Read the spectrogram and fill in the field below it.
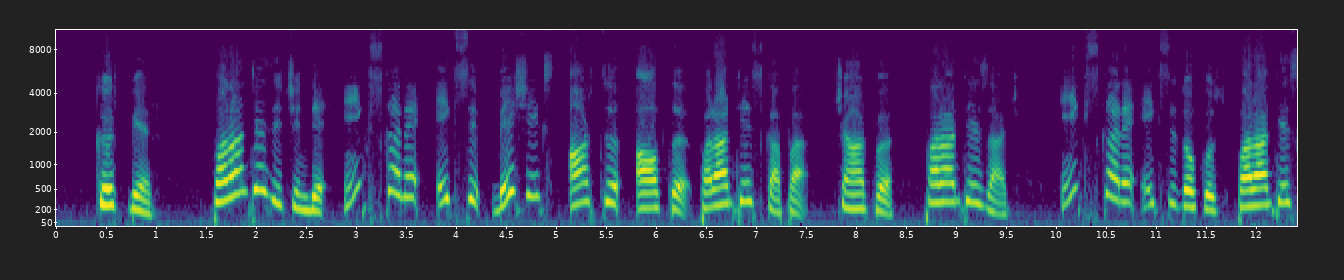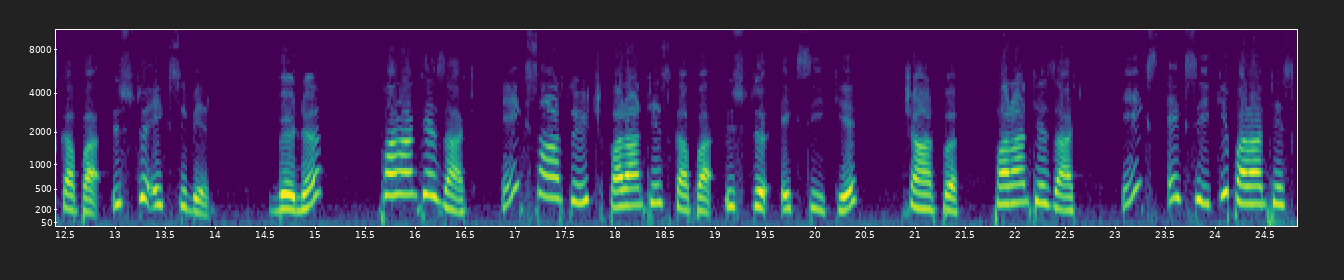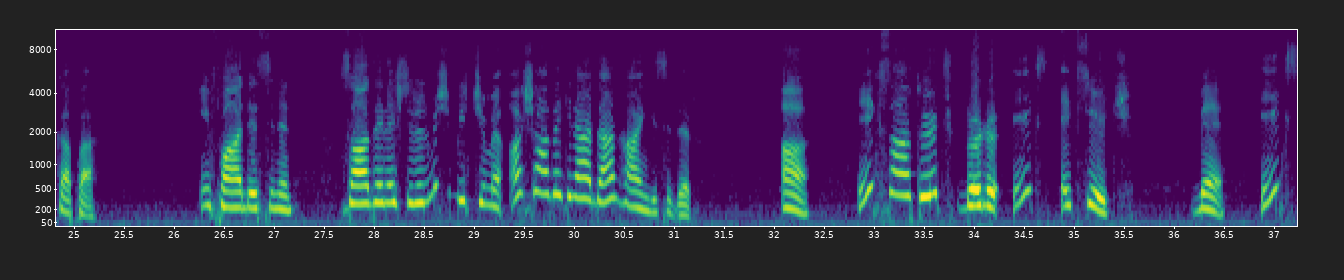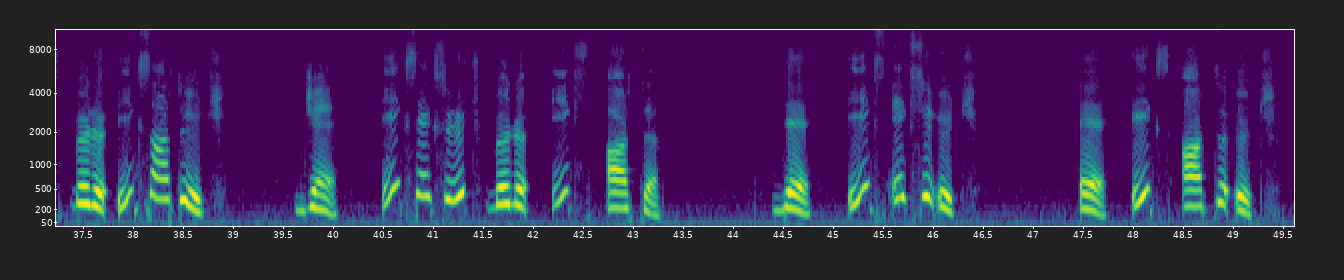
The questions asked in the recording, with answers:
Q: Parantez içinde x kare eksi 5x artı 6 parantez kapa çarpı parantez aç x kare eksi 9 parantez kapa üstü eksi 1 bölü parantez aç x artı 3 parantez kapa üstü eksi 2 çarpı parantez aç x eksi 2 parantez kapa ifadesinin sadeleştirilmiş biçimi aşağıdakilerden hangisidir?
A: Yanıt E'dir.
